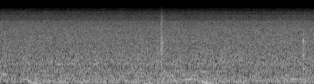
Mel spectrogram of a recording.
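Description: Water runs through a levada irrigation channel on a Madeira mountain trail, a continuous close hiss of flow with a couple of faint tonal blips and no speech.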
